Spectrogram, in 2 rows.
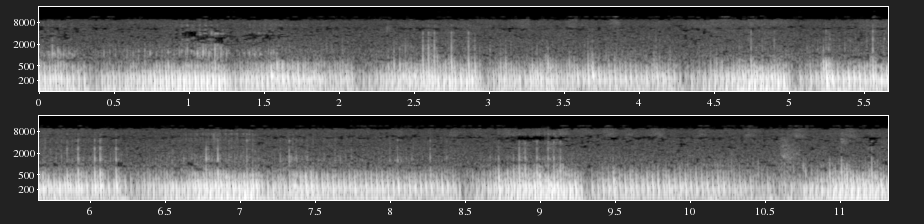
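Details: Ten chan, a long-legged male munchkin cat, purring very loudly on 30/07/2023; a deep, continuous rumbling purr that swells and dips with each breath, about every two seconds, with faint rustling.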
